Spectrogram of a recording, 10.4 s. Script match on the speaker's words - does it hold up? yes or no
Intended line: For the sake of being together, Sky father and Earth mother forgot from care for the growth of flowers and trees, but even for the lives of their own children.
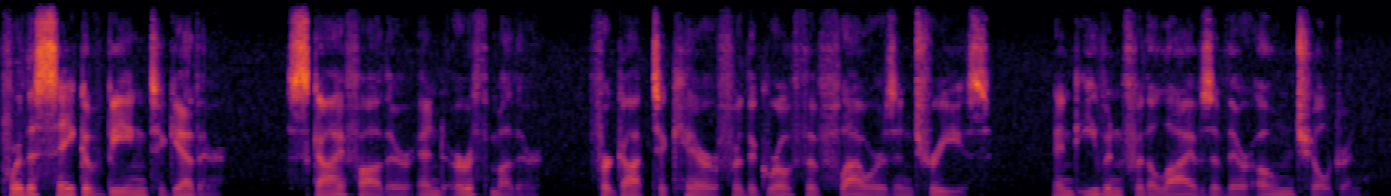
no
